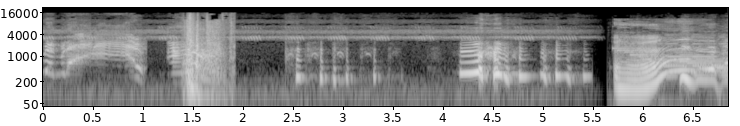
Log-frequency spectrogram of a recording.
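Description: Cartoon sound effects over a steady, high, cricket-like chirring. Squeaky character vocalizing comes first, then a short noisy burst about a second and a half in, then scattered chirps and clicks. A sliding cartoon voice comes near the end.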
